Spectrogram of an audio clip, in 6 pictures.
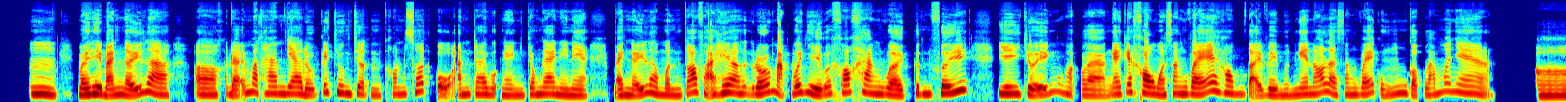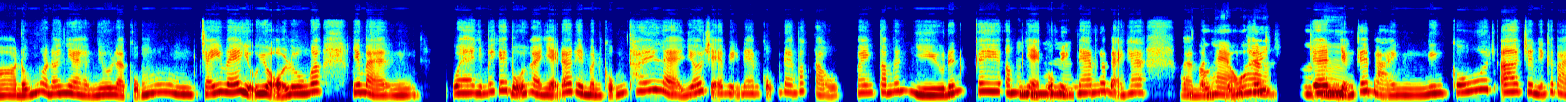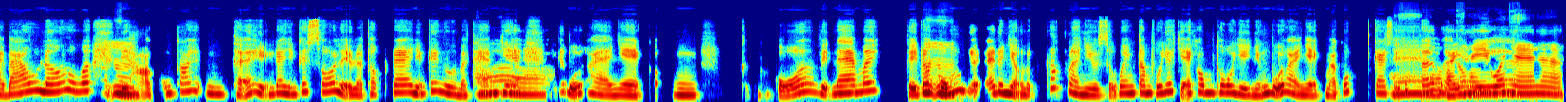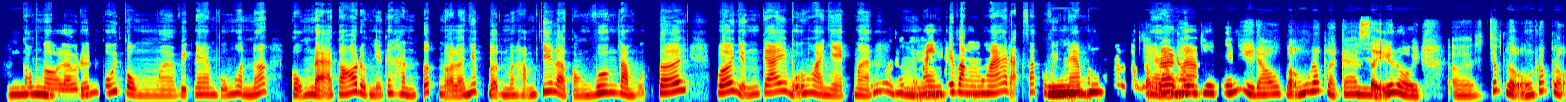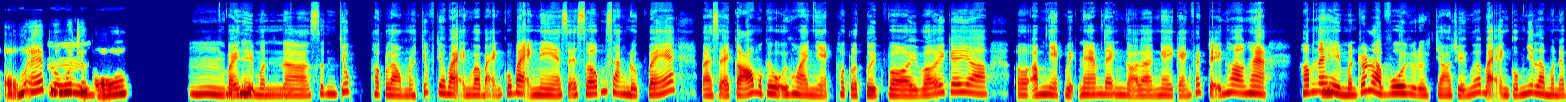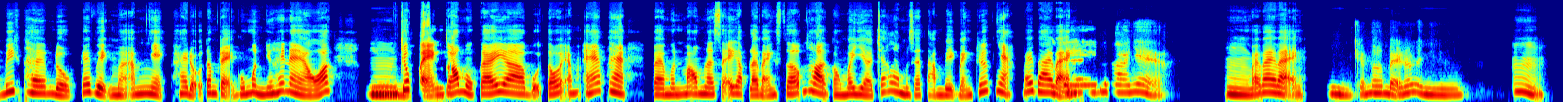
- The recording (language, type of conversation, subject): Vietnamese, podcast, Âm nhạc làm thay đổi tâm trạng bạn thế nào?
- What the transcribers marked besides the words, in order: in English: "concert"; laughing while speaking: "a"; tapping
